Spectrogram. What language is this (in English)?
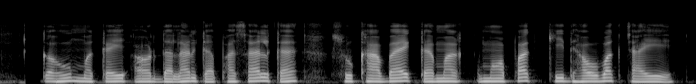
Maithili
